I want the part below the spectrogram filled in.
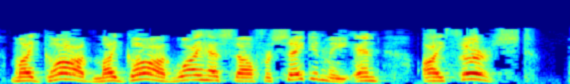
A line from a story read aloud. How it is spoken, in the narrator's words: He cried out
